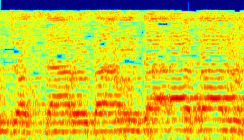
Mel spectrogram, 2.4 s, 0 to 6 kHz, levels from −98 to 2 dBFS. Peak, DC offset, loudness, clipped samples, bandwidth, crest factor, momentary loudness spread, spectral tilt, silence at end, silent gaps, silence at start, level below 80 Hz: 0 dBFS; under 0.1%; -9 LUFS; under 0.1%; 5 kHz; 10 dB; 2 LU; -7 dB/octave; 0 s; none; 0 s; -34 dBFS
